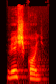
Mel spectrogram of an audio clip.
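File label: "веськодь", Komi, female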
